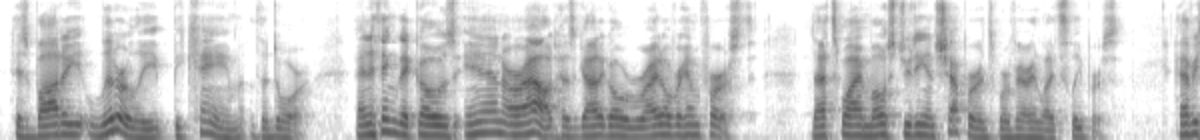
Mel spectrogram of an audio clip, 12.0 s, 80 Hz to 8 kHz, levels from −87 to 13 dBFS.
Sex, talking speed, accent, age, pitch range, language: male, 150 wpm, American, 50-69, 135-165 Hz, English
